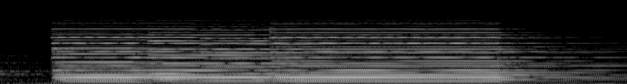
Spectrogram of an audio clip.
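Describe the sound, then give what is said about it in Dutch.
A pipe organ plays loud sustained chords with a bright mixture stop combined with the principal stops, shifting chords twice before releasing into a short reverberant decay. “Combinatie met de prestanten.”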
